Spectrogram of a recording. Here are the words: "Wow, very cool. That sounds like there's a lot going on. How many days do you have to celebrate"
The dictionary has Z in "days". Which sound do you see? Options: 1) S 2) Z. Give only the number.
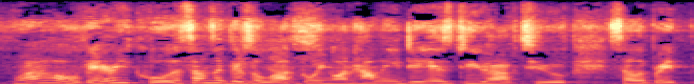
2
